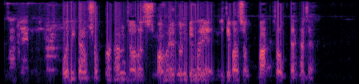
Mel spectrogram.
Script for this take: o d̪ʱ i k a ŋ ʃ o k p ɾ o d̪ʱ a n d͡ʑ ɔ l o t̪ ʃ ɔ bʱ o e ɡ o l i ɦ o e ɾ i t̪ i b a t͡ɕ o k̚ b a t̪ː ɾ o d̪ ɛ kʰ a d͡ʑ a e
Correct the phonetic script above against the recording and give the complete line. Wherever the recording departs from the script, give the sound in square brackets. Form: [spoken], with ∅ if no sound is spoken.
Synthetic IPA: o d̪ʱ i k a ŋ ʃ o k p ɾ o d̪ʱ a n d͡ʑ ɔ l o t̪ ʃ ɔ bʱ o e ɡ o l i ɦ o e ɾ i t̪ i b a t͡ɕ o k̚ b a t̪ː ɾ o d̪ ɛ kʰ a d͡ʑ a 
